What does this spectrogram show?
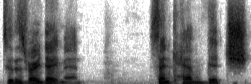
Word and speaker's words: Sienkiewicz: Sienkiewicz, it's in his Twitter. That's how you say it.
